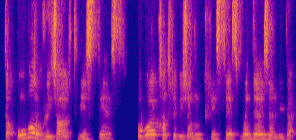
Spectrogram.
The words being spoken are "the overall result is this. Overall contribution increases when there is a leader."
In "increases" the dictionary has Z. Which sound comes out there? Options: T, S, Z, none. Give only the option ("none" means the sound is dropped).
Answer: S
